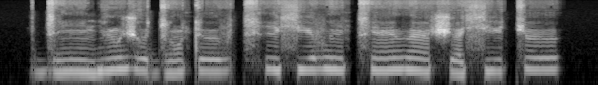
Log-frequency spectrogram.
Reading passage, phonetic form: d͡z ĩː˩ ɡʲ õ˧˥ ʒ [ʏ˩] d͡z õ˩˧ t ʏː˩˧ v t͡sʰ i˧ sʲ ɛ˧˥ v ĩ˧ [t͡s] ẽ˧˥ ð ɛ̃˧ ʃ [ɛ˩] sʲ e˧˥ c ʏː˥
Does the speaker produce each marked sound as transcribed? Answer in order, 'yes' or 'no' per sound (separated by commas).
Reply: yes, yes, yes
